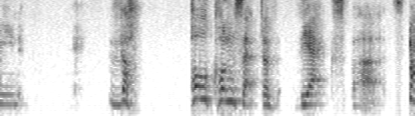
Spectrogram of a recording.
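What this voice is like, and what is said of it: Usual voice. Nothing is said of it.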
